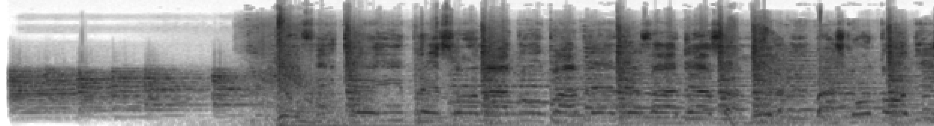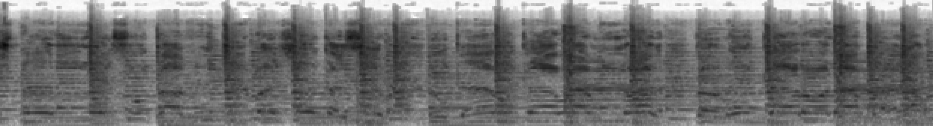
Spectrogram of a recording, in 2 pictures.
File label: Funk ultra Slowed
